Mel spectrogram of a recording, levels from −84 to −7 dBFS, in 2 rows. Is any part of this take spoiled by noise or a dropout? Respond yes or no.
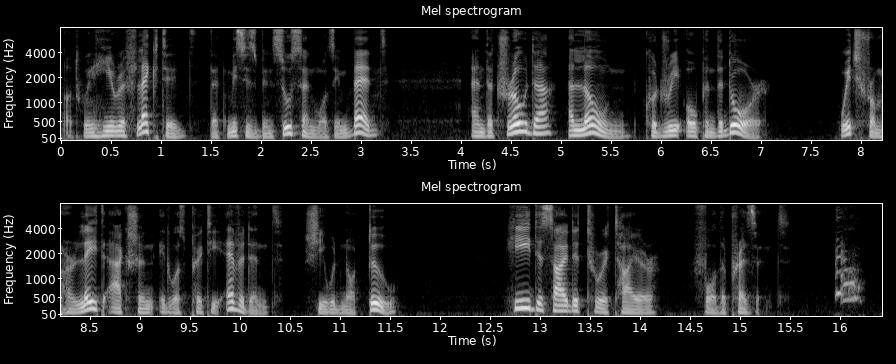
yes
